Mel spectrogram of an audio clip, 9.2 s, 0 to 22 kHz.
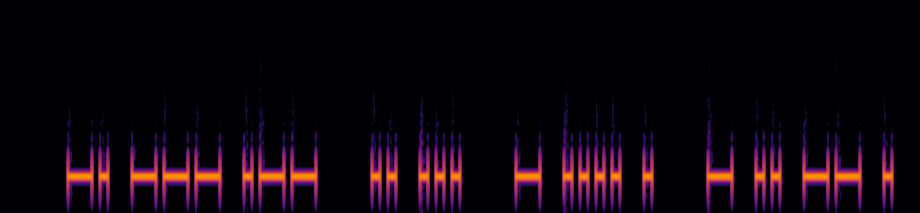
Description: Morse code, heard as a keyed tone, about 15 wpm, 700 Hz. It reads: NOW IS THE TIME
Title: Pangram Challenge v2 - 15wpm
